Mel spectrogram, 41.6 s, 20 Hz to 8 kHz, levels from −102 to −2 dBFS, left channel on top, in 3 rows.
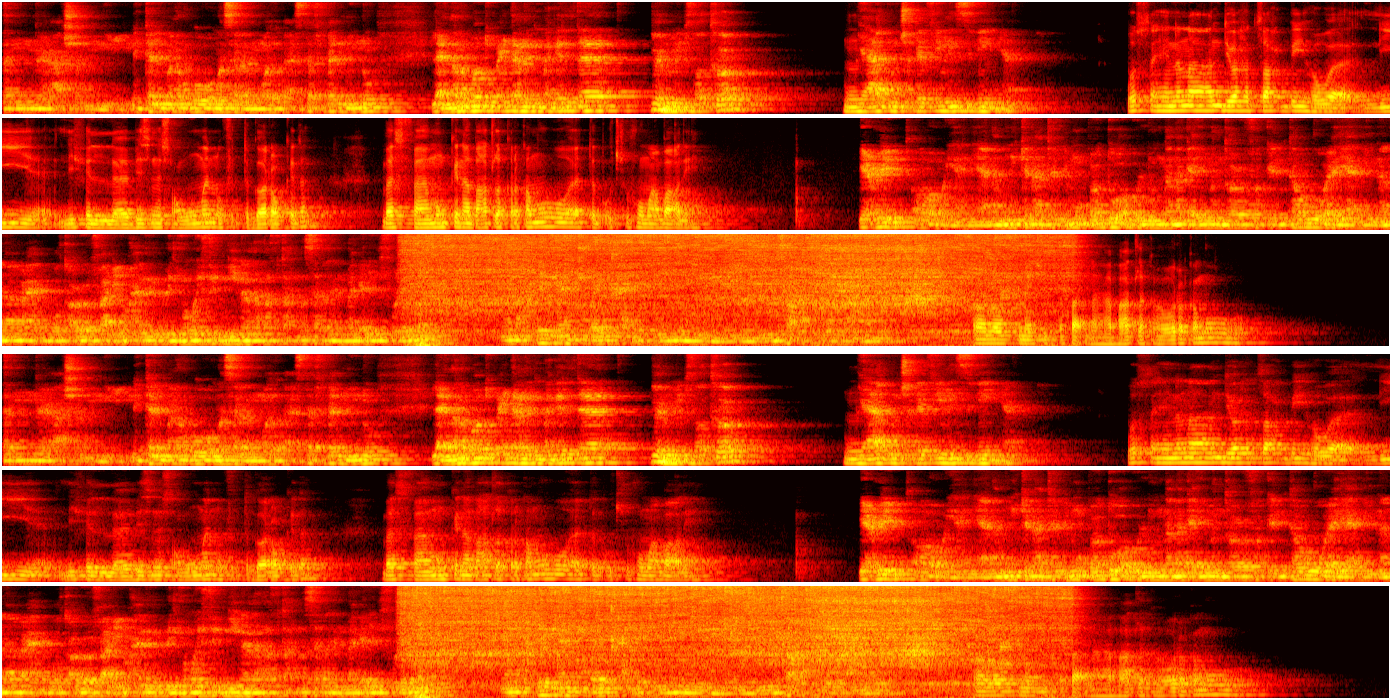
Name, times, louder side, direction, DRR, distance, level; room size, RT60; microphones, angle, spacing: voice 1, 0.0-6.1 6.5-7.4 8.5-10.2 22.4-32.1 32.7-36.7, equal, 30° left, -9 dB, 0.9 m, -32 dB
voice 2, 11.3-17.0 17.7-20.9 37.5-40.2, left 3 dB, 70° left, 7 dB, 0.4 m, -32 dB
Water / Water tap faucet / Sink (filling or washing), 31.7-38.5, right 4 dB, 70° right, 0.7 m, -27 dB
4.4 x 2.9 x 3.5 m, 1.3 s
head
